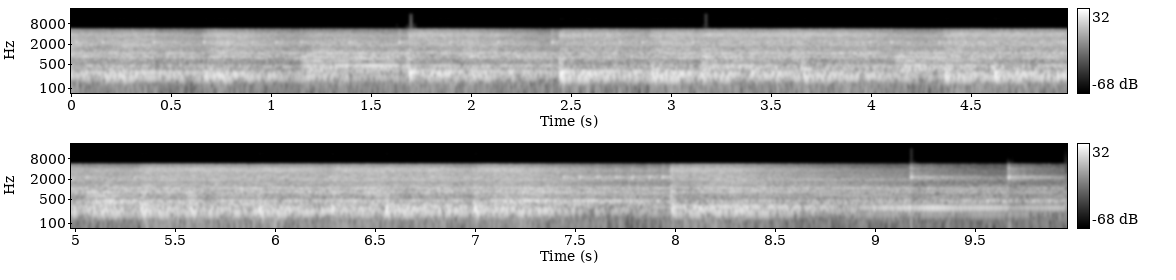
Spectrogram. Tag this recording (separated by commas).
Music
